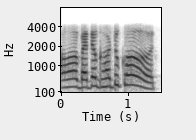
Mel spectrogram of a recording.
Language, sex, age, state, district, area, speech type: Assamese, female, 18-30, Assam, Dibrugarh, rural, conversation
